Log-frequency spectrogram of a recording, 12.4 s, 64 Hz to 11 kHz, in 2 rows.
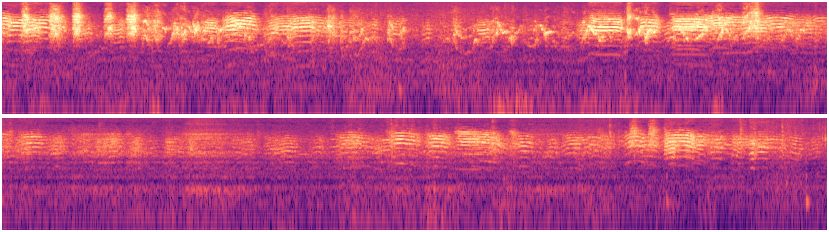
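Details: Group of young 2015 canaries in lively song: bursts of fast trilled notes and chirps, louder at the start, then softer twittering phrases continuing throughout.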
